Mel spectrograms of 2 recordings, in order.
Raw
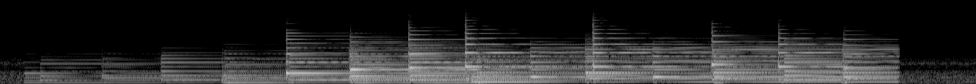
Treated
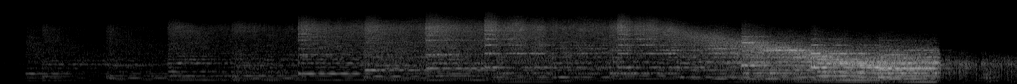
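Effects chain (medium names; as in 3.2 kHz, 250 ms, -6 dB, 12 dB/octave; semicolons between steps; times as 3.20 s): in parallel at -5.5 dB: fuzz box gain 41 dB, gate -47 dBFS; on the sum: chorus voices 6, 0.8 Hz, delay 30 ms, depth 3.5 ms; speed mistake 25 fps video run at 24 fps; on a send: thinning echo 182 ms, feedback 47%, level -23.5 dB; on the sum: band-pass sweep 5.7 kHz -> 960 Hz, 6.55–8.59 s; trim -2.5 dB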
